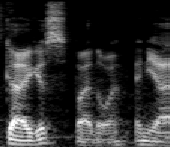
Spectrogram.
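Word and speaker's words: Giygas: war against gigus which I'm going to pronounce gigus by the way and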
